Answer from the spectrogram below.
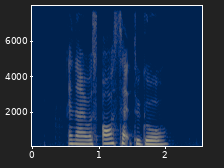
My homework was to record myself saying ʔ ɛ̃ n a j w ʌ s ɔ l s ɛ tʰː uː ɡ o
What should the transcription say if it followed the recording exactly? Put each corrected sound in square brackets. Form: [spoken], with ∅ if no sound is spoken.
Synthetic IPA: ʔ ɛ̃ n a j w [ɔ] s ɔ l s ɛ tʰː [u] ɡ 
